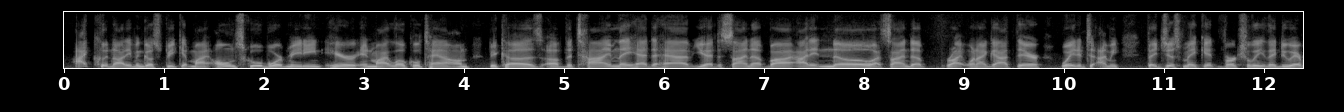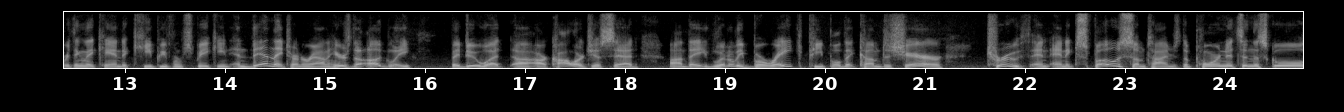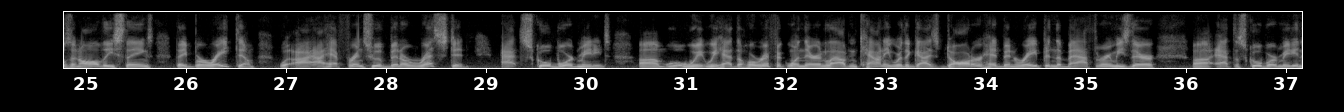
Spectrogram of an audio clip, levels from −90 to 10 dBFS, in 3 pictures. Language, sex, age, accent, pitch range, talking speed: English, male, 40-59, American, 130-160 Hz, 235 wpm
